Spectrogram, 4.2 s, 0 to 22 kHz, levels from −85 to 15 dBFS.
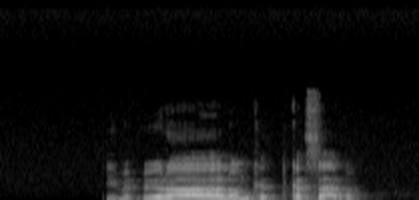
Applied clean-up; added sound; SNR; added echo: none; none; none; none.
